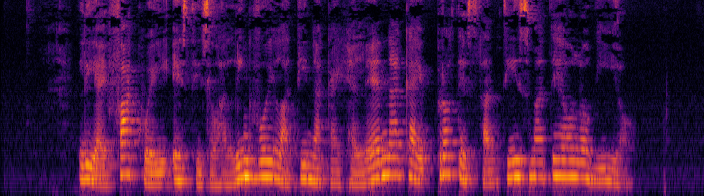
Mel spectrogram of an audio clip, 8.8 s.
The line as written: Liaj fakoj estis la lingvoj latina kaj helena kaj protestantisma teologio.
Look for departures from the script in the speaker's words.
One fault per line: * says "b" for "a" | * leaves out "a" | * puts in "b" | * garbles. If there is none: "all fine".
all fine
